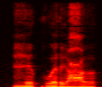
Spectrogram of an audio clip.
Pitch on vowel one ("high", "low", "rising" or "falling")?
high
